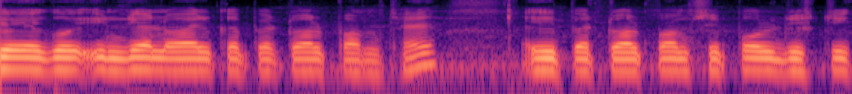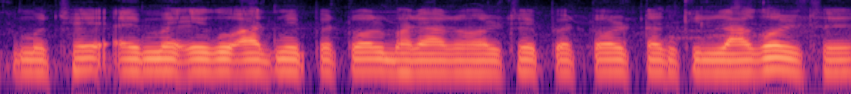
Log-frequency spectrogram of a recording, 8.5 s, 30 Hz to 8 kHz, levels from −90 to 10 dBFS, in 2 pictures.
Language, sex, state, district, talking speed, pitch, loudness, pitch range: Maithili, male, Bihar, Supaul, 185 wpm, 120 Hz, -19 LUFS, 115-125 Hz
